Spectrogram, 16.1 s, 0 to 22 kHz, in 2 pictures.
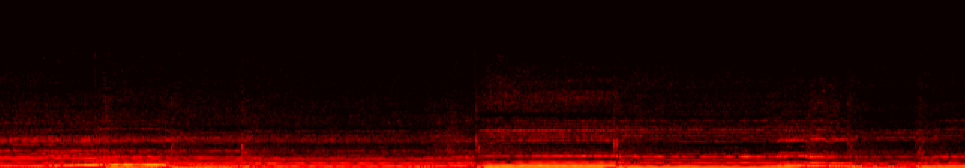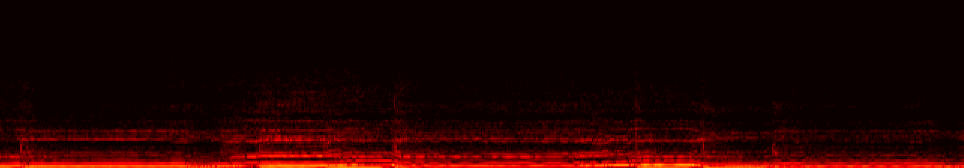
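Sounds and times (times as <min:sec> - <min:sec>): hummed vocal melody: 0:00.0 - 0:16.0.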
